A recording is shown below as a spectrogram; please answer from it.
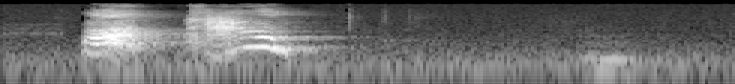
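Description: African grey parrot making a short, harsh, breathy two-part sound about a quarter of a second in. The second part carries a brief pitched note.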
